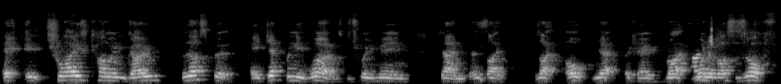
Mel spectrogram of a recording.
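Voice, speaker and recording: A man's voice: fairly high pitch, fairly even intonation, normal speed, a little mellow, roomy sound, low-quality recording. A man who plays scrum half, chatting hesitantly on a podcast with many restarts and fillers. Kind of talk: casual podcast chat.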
